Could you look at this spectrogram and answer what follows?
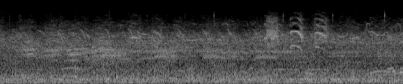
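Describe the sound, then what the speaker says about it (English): Birds chirping in trees in Old Delhi against a steady background hum, with a few brief, sharper calls toward the end. "I don't know if you can hear those birds."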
